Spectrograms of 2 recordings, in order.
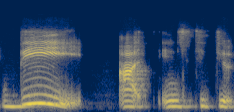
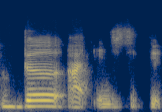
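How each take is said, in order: First: The word 'the' is pronounced 'thee'. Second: The word 'the' is pronounced 'thuh'. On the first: The speaker calls it right. "because it's A, A E I O U" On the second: The speaker calls it wrong. "not the art institute"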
